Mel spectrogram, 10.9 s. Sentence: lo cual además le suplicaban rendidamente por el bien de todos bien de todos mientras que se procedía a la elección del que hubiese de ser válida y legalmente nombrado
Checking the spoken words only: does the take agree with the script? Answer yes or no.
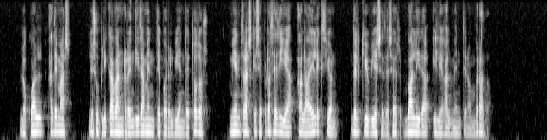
no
